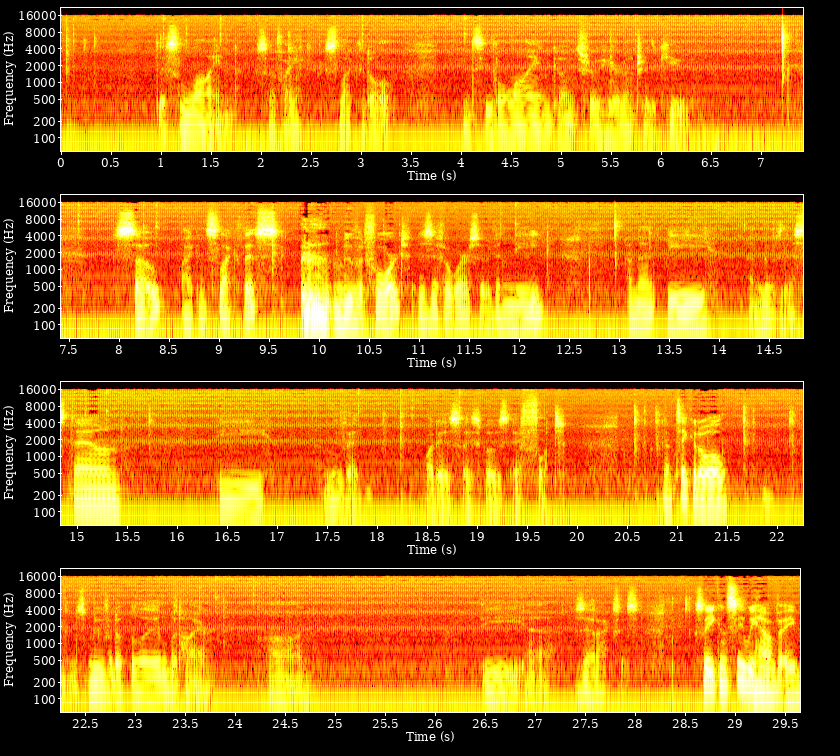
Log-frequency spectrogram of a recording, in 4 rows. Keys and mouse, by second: 2.3 a, 2.5 a, 7.6-8.7 middle drag, 9.5 KP_3, 10.7 g, 13.3 e, 15.7 e, 18.3 click, 20.6 a, 20.8 a, 21.7 g, 24.2-24.8 drag, 24.9 drag, 25.2 middle click.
